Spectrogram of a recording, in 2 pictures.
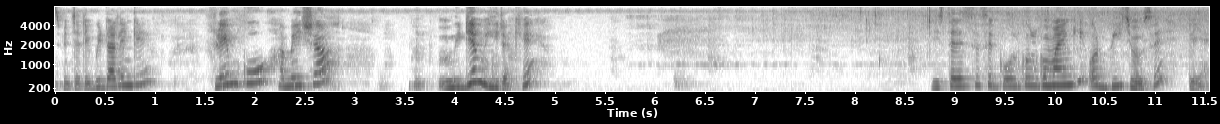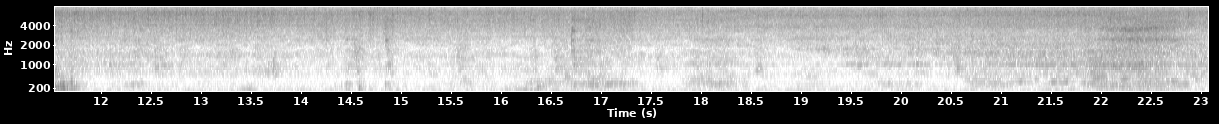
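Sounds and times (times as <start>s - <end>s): batter sizzling in hot oil: 5.6s - 23.0s.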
